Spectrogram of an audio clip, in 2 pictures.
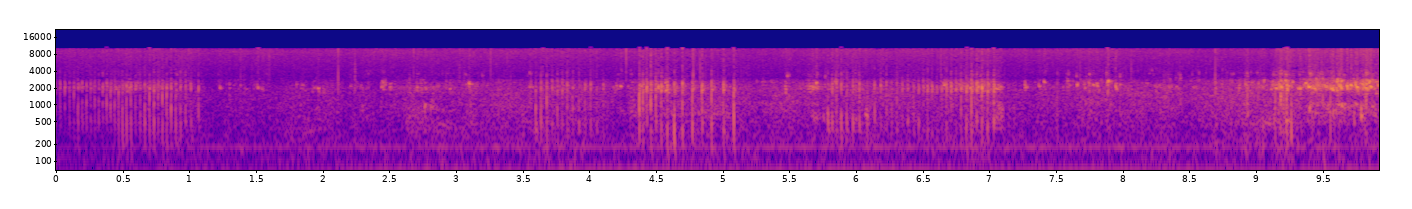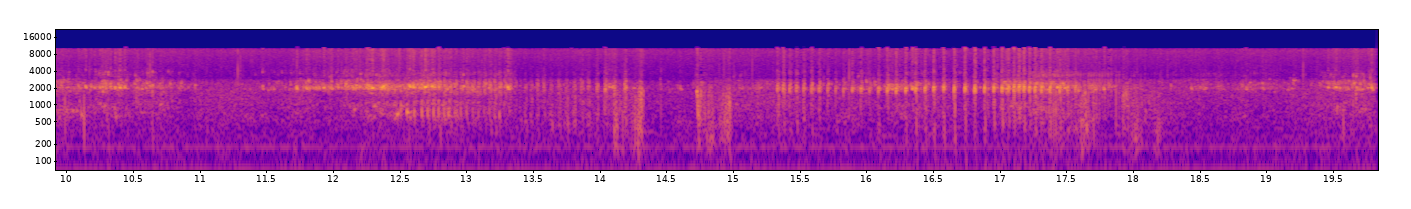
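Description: Echolocation clicks from a male dolphin crackle in rapid, irregular bursts underwater as he searches for food in an enclosed experimental tank, with short chirping whistles rising over a steady low hum of water and machinery noise throughout.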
